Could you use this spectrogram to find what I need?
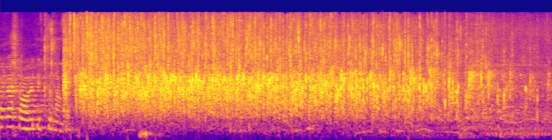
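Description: A crowd of girls claps their hands.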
